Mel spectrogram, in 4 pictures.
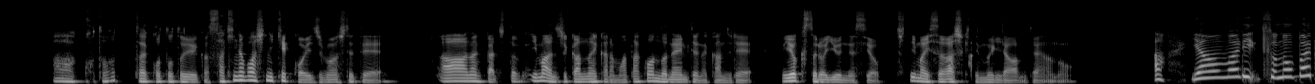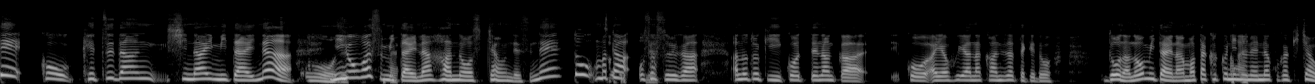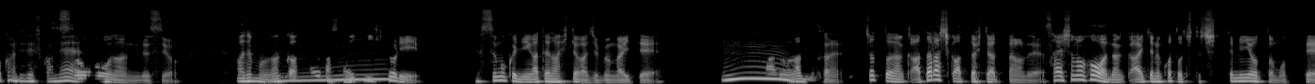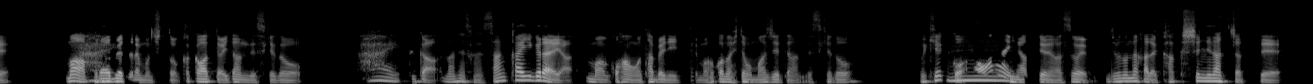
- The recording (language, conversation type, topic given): Japanese, advice, 優しく、はっきり断るにはどうすればいいですか？
- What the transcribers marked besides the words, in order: none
